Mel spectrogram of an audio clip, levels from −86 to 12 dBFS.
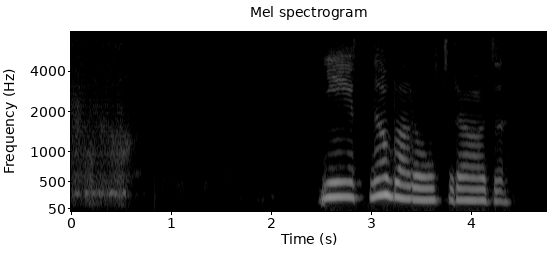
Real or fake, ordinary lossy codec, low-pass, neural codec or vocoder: fake; Opus, 24 kbps; 7.2 kHz; codec, 16 kHz, 1 kbps, FunCodec, trained on Chinese and English, 50 frames a second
